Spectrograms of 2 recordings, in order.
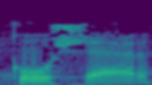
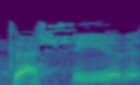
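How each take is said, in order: First: The first vowel is an 'o' sound. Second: The first vowel is an 'a' sound.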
